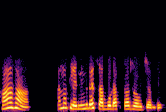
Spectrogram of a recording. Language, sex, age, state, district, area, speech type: Odia, female, 60+, Odisha, Jharsuguda, rural, conversation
